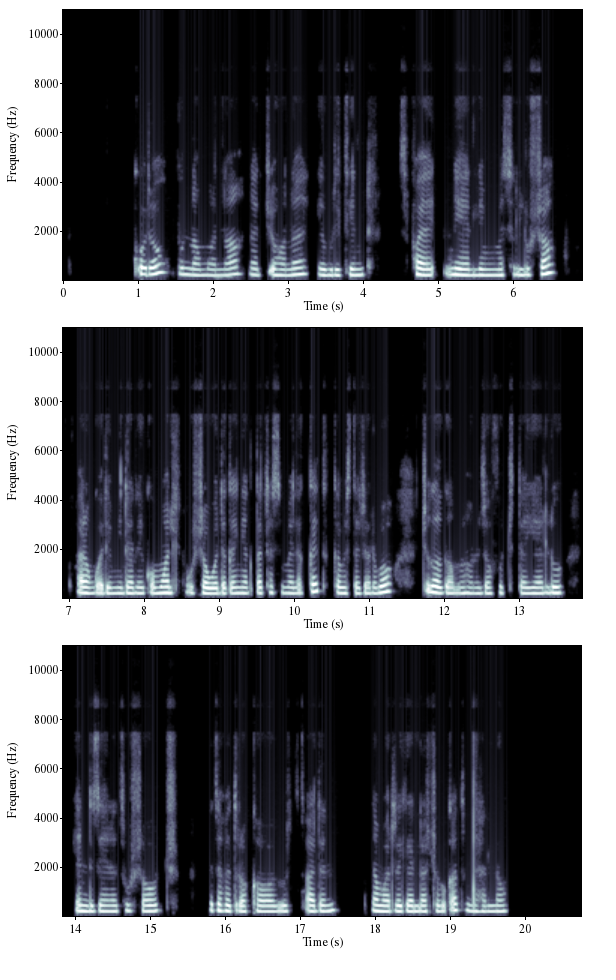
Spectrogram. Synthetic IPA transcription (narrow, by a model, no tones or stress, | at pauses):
kʼod̪əwb̥unːamanːanət͡ʃʼjɛho̞nəjɛβɾit̪ʰen | spʰajneljɛmːiməslwʊʃːa | aɾəŋɡʷad̪jɛmːid̪əɾəjkʼo̞malwʊ̰ʃːawɔd̪əkʼəɲːakʼt̪ʼat͡ʃːasimːələkːət̪kʰəβəst̪ʰəd͡ʒəɾβaw | t͡ʃʼɪɡaɡamjɛho̞nuzəfo̞t͡ʃːjɪ̥t̪ʰːajːalːu | jɛɨnd̪əzːihajnət̪ʰuʊʃːawo̞t͡ʃː | bət̪ʰəfət̪ʼɾoakːaβaβiwɔst̪ʼa̰d̪ən | ləmad̪ɾəɡjalːat͡ʃːɛwbɨkʼat̪mɨnəɦɨlnəw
